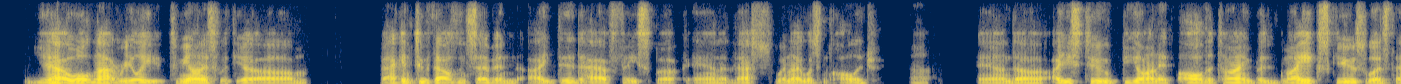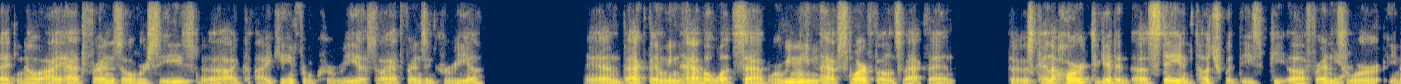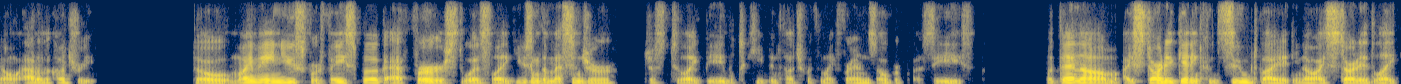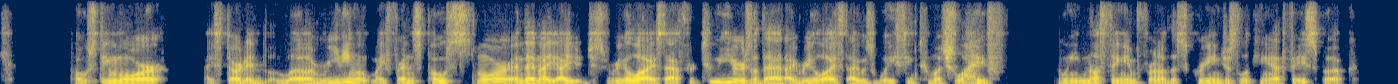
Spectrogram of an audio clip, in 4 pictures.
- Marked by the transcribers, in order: tapping
- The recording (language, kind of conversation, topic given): English, unstructured, Do you think people today trust each other less than they used to?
